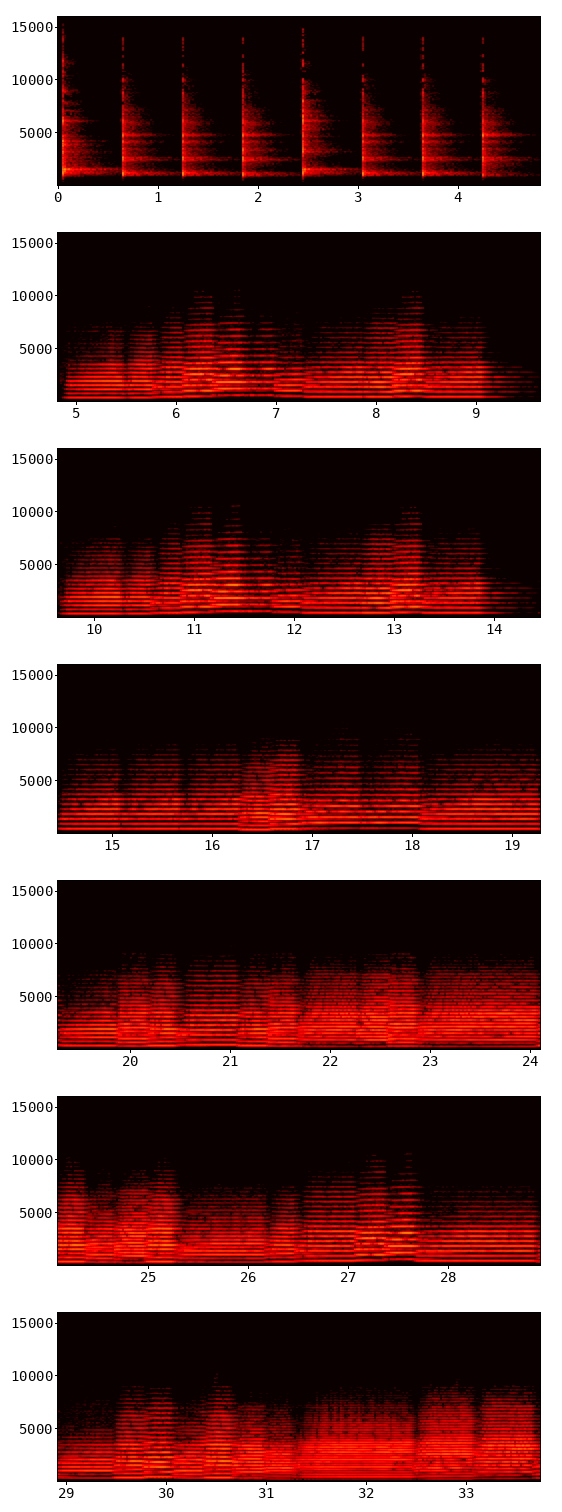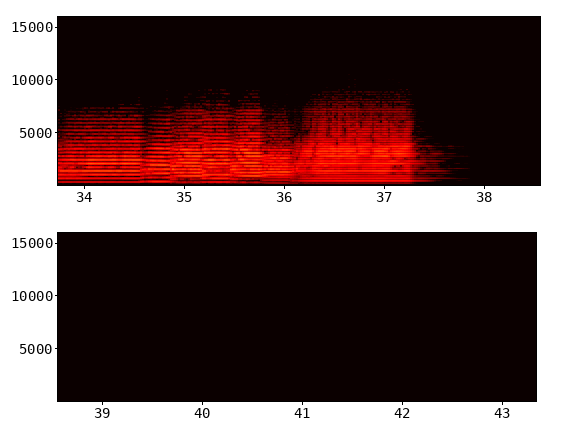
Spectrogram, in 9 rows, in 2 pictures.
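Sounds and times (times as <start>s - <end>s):
trumpet duet: 4.9s - 37.7s.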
